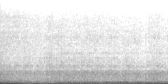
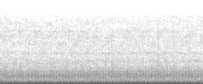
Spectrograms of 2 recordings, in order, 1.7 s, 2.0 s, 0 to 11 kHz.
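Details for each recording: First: VW T4 diesel van, 70,000 miles, just fitted with PP0.5 upgrade injectors, injector quantity reading 2.8–3 mg per stroke: on return to idle from revs the beat wavers unevenly; idle flutter, quantity to be raised in software. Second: VW T4 diesel van, 70,000 miles, new PP0.5 injectors, injector quantity adjusted in software up to 4.2–4.4 mg per stroke: low steady even diesel idle, no flutter or hunting; return to idle now perfect.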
